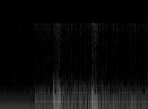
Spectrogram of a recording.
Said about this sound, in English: This is the actual sound of my heartbeat.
